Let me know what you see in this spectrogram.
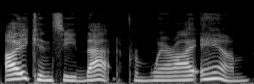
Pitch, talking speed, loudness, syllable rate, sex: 200 Hz, 190 wpm, -17 LUFS, 3.9 syllables/s, female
